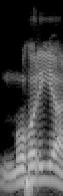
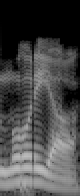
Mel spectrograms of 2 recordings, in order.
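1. ਅੰਤਲਾ 'aa' ਸ਼ਬਦ ਤੋਂ ਸਿੱਧਾ ਅੱਗੇ ਚੱਲਦਾ ਹੈ। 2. ਅੰਤਲਾ 'aa' ਸ਼ਬਦ ਤੋਂ ਵੱਖ ਕੀਤਾ ਹੋਇਆ ਹੈ। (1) "ਮੋਹਰੀਆ ਨਹੀਂ ਕਹਿ ਦੇਣਾ" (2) "ਇਹ ਵੀ ਐੜਾ ਸੰਗਤ ਜੀ ਵੱਖਰਾ ਕਰਨਾ ਹੈ"

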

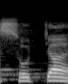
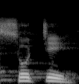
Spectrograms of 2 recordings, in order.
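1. ਇਹ ਸ਼ਬਦ ਲੰਬੀ 'aa' ਸਵਰ ਨਾਲ ਖ਼ਤਮ ਹੁੰਦਾ ਹੈ। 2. ਇਹ ਸ਼ਬਦ 'e' ਸਵਰ ਨਾਲ ਖ਼ਤਮ ਹੁੰਦਾ ਹੈ। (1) "ਉੱਥੇ ਲਿਖਿਆ ਸੋਚਾ ਹੈ" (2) "ਅਸੀਂ ਪੜ੍ਹਦੇ ਹਾਂ ਸੋਚੇ"

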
